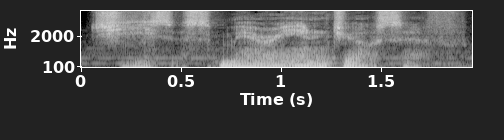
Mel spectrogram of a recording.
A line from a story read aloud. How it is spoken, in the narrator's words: whispers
